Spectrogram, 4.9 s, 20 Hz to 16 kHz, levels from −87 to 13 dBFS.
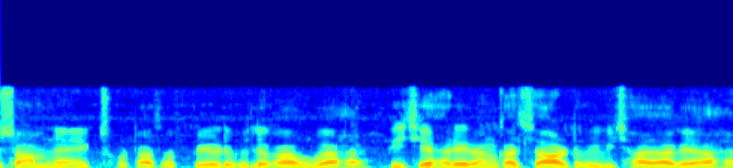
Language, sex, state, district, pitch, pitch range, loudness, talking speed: Hindi, male, Jharkhand, Deoghar, 120 Hz, 115-125 Hz, -19 LUFS, 220 wpm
